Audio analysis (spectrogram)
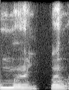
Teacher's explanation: a gente vai ter né uma pronúncia anasalada e por consequência mais fechada a boca né tipo mãe não a boca fica muito mais fechada do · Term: ditongo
